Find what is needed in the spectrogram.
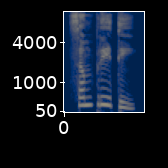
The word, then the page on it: ಸಂಪ್ರೀತ: Kannada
